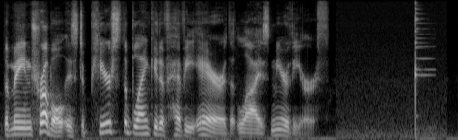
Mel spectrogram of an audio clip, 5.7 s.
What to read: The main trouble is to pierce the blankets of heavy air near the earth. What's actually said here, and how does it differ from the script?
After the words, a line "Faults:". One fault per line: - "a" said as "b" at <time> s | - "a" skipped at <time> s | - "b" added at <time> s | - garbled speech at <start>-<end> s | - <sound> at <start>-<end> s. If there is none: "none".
The main trouble is to pierce the blanket of heavy air that lies near the earth.
Faults:
- "blankets" said as "blanket" at 1.6 s
- "that lies" added at 2.8 s
- tap at 5.2-5.5 s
